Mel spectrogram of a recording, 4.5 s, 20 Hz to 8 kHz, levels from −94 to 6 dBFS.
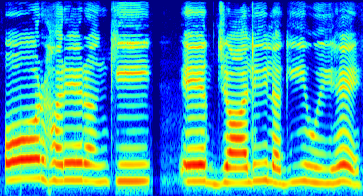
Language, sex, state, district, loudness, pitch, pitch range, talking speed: Hindi, female, Madhya Pradesh, Bhopal, -13 LUFS, 255 Hz, 230-265 Hz, 120 wpm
